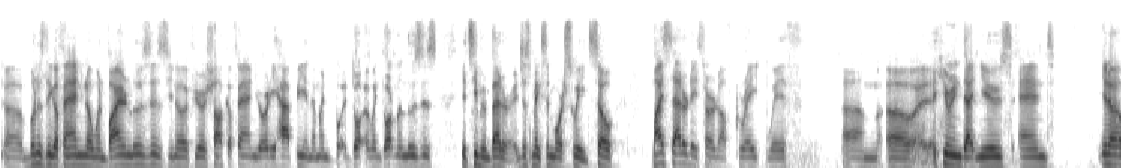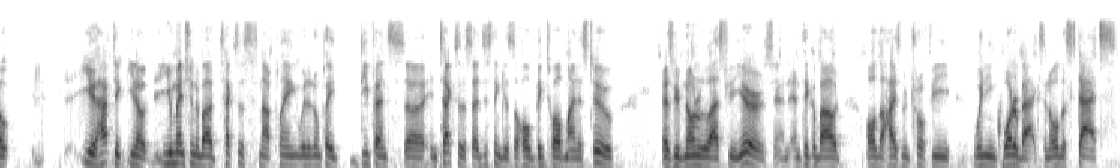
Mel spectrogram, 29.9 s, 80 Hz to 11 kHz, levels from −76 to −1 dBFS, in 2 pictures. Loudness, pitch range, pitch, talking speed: -28 LUFS, 125-135 Hz, 130 Hz, 195 wpm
